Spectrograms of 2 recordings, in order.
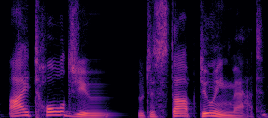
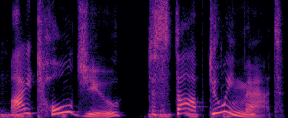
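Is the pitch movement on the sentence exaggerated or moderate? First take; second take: moderate; exaggerated. First: The pitch moves only a little across the sentence. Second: The pitch jumps very high on "told". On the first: "That's a perfectly reasonable way to say it" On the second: "you could exaggerate that more"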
